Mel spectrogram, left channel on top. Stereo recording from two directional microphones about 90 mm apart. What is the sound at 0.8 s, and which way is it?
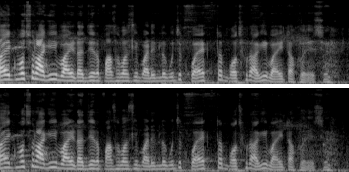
Speech, 5° left (ahead or behind).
